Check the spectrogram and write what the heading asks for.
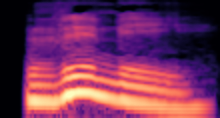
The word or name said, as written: vimy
